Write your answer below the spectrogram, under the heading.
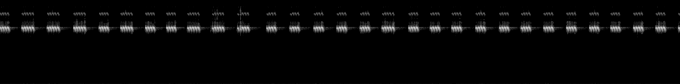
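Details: A male cricket keeps up rhythmic shrill chirps on a summer evening, close to four per second, with one brief gap midway and no background noise.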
